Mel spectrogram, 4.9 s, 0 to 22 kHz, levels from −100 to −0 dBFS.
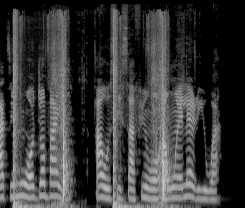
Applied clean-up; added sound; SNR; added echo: classical method spectral subtraction.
